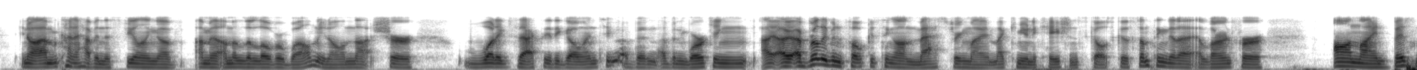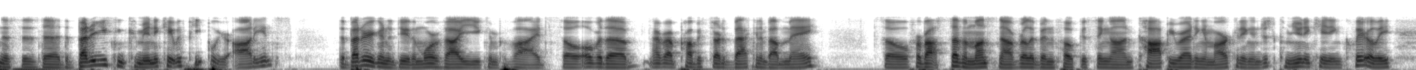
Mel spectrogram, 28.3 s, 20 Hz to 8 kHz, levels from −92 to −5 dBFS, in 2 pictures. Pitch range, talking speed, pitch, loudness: 95-110 Hz, 210 wpm, 100 Hz, -22 LUFS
